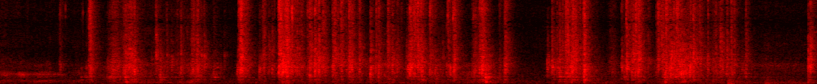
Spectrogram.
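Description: Irregular rustling and scraping from hands working at a kitchen counter, in short bursts of a fraction of a second each, more than a dozen of them.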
